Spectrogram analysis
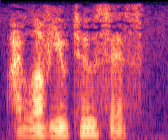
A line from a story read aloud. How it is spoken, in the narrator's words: Grinning, Marty whispered back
